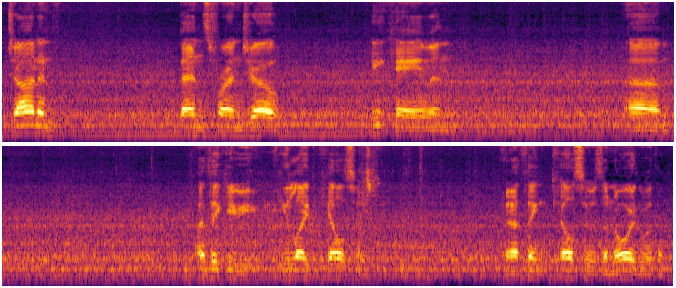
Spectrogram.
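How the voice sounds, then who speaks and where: A man casually rambling through old memories, halting and hesitant as he searches for details. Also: fairly low pitch, fairly even intonation. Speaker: vlogger recounting memories. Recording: noisy, with vehicle and ambient sound.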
